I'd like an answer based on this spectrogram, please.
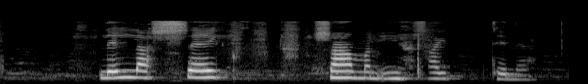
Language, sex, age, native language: Icelandic, male, 9, Icelandic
